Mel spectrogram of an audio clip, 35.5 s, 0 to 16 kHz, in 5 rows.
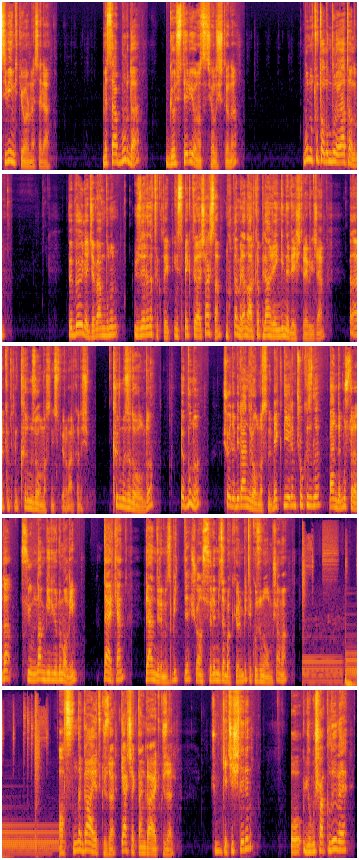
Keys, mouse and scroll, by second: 7.2 click, 8.0 click, 8.6 click, 9.1 click, 9.6 click, 10.6 click, 12.1 click, 14.1 click, 14.4 click, 15.3 click, 17.6 click, 29.6 space, 32.4-34.6 scroll.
